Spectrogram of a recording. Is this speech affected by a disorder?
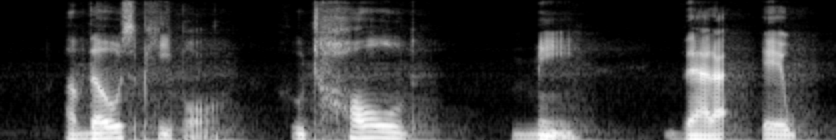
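Yes: stuttering; stutter since childhood, 20 years speech therapy first on fluency, hypnosis, military hypnotherapist on mental health; here blocks.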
